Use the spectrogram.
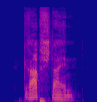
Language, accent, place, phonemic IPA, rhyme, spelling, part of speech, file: German, Germany, Berlin, /ˈɡʁaːpˌʃtaɪ̯n/, -aɪ̯n, Grabstein, noun, De-Grabstein.ogg
- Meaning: gravestone, tombstone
